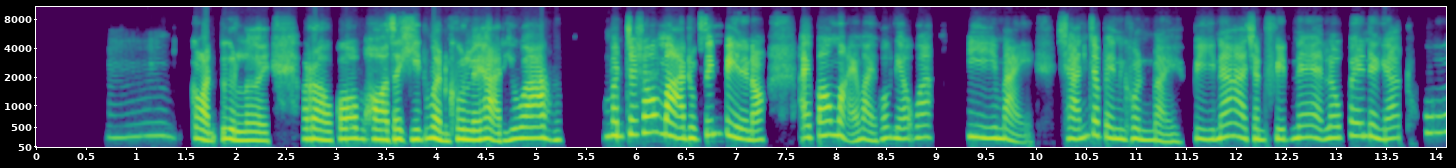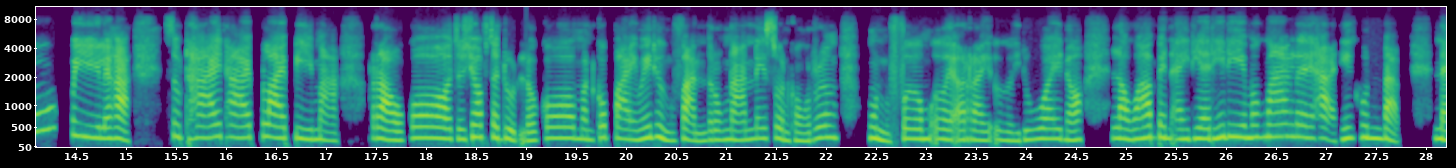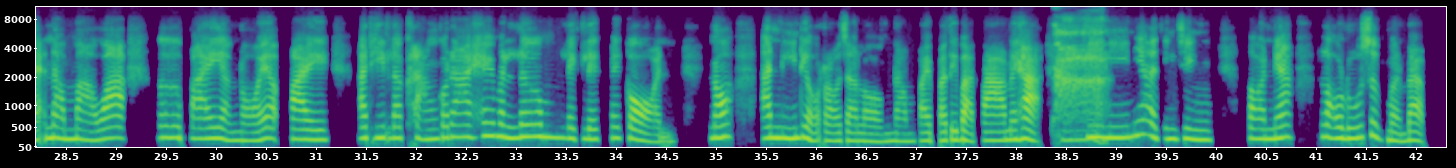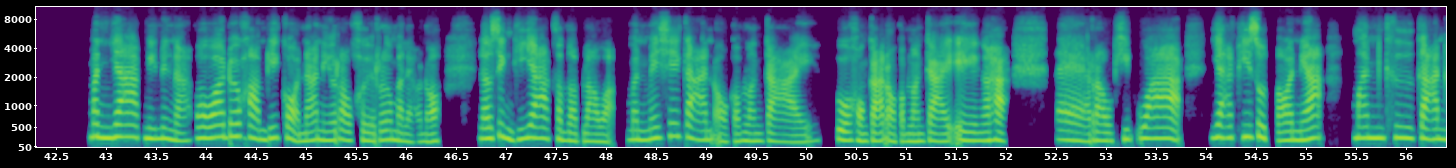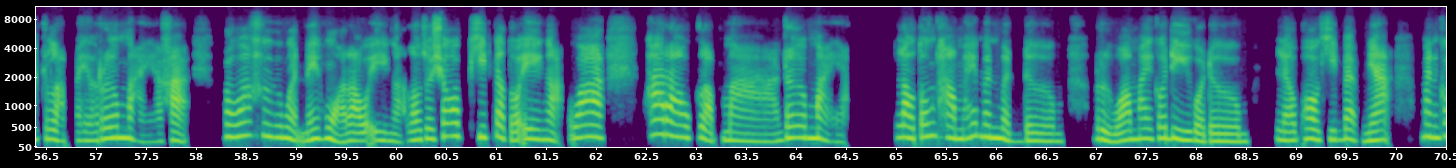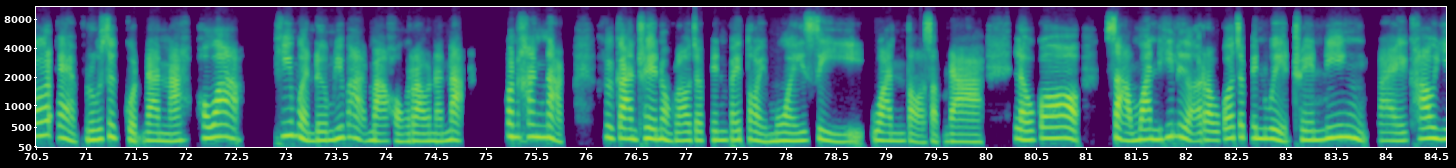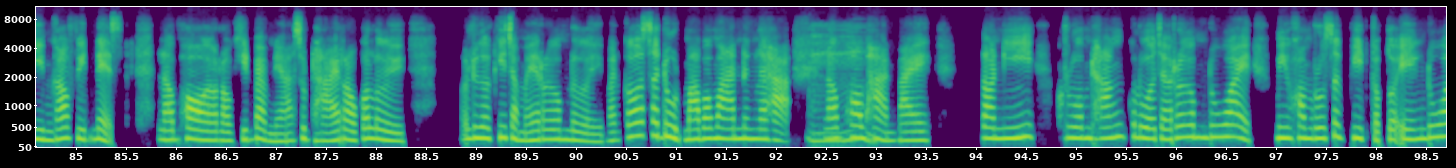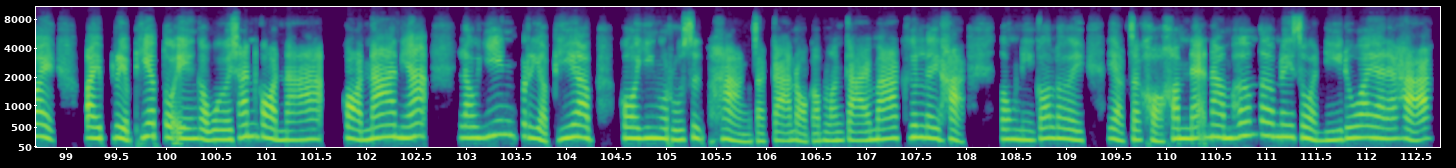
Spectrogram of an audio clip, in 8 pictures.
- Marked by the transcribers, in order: chuckle; in English: "firm"
- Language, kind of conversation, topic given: Thai, advice, จะเริ่มฟื้นฟูนิสัยเดิมหลังสะดุดอย่างไรให้กลับมาสม่ำเสมอ?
